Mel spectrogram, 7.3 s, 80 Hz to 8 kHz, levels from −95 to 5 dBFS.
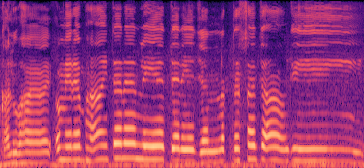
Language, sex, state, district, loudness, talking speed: Hindi, male, Haryana, Jhajjar, -13 LUFS, 80 wpm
